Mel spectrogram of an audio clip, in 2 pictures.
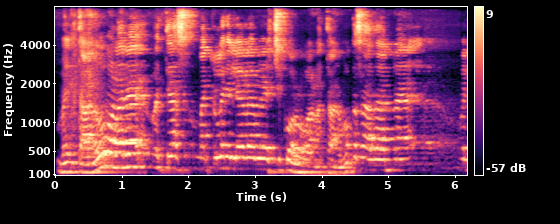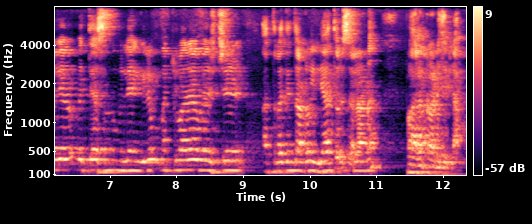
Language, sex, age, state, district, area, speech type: Malayalam, male, 60+, Kerala, Palakkad, rural, spontaneous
